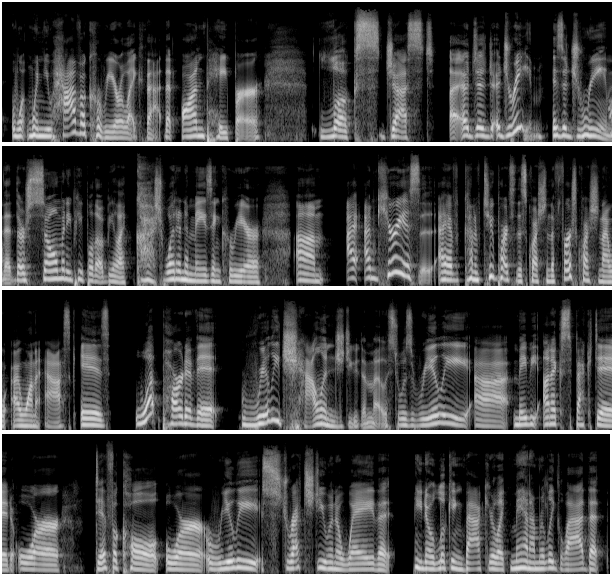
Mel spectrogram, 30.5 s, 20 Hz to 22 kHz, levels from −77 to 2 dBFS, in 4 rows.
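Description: No technical faults can be heard anywhere in the speech.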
